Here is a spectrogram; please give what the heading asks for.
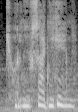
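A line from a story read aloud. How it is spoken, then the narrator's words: Breathless gasp. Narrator (Russian): выдохнул Мэри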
